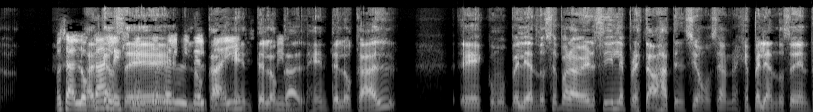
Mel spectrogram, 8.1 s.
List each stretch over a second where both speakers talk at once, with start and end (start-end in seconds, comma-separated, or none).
0.8-3.0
